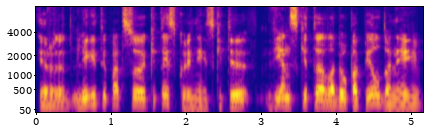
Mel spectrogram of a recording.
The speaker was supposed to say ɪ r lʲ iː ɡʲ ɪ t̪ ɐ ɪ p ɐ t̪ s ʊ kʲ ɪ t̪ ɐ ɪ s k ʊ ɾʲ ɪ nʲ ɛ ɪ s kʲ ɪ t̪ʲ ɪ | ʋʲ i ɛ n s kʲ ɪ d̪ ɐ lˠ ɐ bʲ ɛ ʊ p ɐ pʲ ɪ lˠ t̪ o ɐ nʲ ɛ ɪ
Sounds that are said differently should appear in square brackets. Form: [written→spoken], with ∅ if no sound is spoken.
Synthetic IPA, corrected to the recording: ɪ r lʲ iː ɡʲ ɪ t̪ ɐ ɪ p ɐ t̪ s ʊ kʲ ɪ t̪ ɐ ɪ s k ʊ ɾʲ ɪ nʲ ɛ ɪ s kʲ ɪ t̪ʲ ɪ | ʋʲ i ɛ n s kʲ ɪ [d̪→t̪] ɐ lˠ ɐ bʲ ɛ ʊ p ɐ pʲ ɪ lˠ [t̪→d̪] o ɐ nʲ ɛ ɪ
